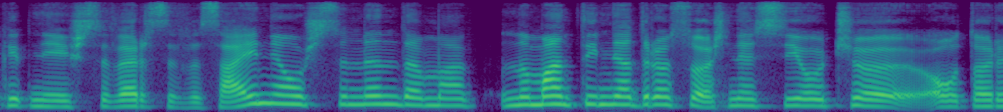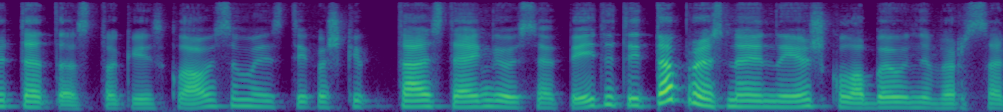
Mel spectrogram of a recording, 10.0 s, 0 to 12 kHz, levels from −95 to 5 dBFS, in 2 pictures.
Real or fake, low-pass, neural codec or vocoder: fake; 10.8 kHz; autoencoder, 48 kHz, 32 numbers a frame, DAC-VAE, trained on Japanese speech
